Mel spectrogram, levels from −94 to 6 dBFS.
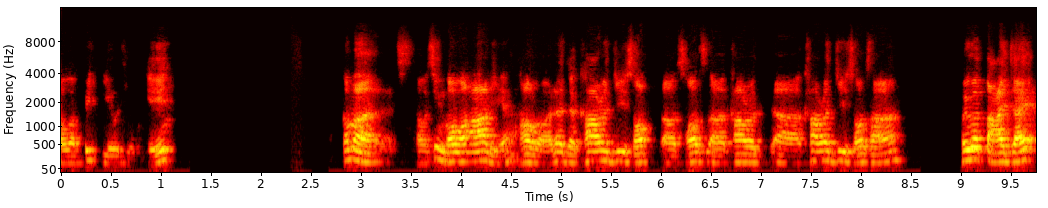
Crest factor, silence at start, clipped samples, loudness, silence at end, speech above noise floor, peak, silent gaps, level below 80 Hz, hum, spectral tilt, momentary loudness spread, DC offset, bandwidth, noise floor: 18 dB; 0 s; under 0.1%; -25 LUFS; 0 s; over 65 dB; -8 dBFS; 1.29-2.30 s, 2.51-2.68 s, 8.59-8.99 s; -68 dBFS; none; -5.5 dB/octave; 13 LU; under 0.1%; 9 kHz; under -90 dBFS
